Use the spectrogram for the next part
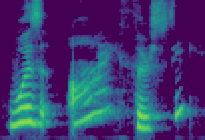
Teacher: make sure that your intonation goes up at the end of the sentence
